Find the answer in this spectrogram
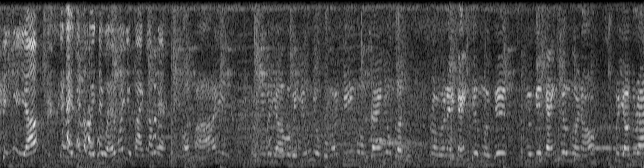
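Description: Young women laughing and talking excitedly over each other, over background music with a steady bass beat.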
